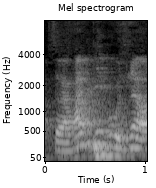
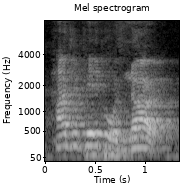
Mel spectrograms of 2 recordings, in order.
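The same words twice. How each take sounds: First: Said in the usual way. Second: Slower and louder, leaning on "no"; emphatic "no" at the end; stressed flat no. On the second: Shown as a demonstration. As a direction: land "Hundred people was no" firmly.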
